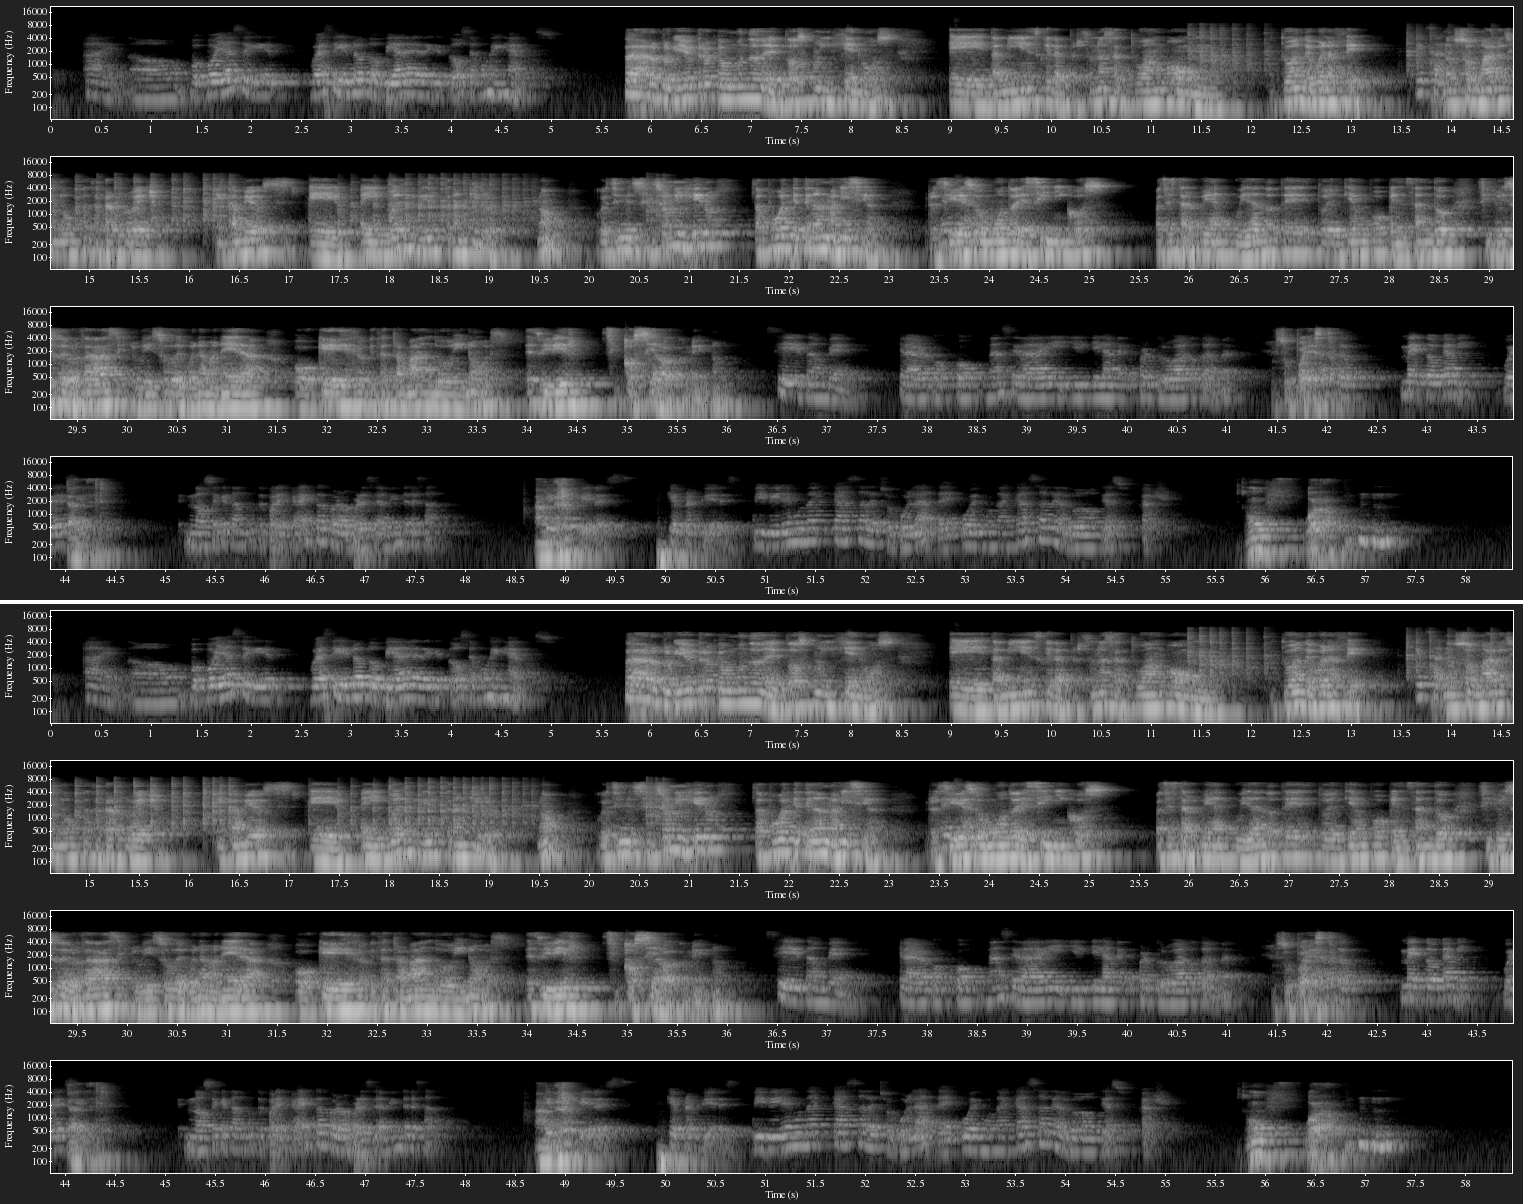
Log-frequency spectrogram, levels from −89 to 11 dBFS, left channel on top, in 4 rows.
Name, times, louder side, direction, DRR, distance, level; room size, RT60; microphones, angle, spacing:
voice 1, 0.3-2.2 2.6-5.0 13.6-13.9 23.5-23.8 25.9-26.3 36.5-37.2 37.7-41.0 41.4-42.2 42.7-43.4 43.8-44.2 45.2-47.7 48.8-49.4 50.0-55.0 56.9-57.2, right 1 dB, 45° right, -5 dB, 1.0 m, -35 dB
voice 2, 5.7-8.7 9.0-11.7 12.3-13.1 13.9-15.8 16.3-19.1 19.5-19.6 20.1-22.9 23.4-25.2 25.7-34.5 34.8-35.9 41.5-42.1 44.0-44.4 48.7-49.0 55.8-56.7, equal, 45° left, -3 dB, 0.7 m, -25 dB
sound 1, 11.4-12.4 13.5-16.7 17.2-19.7 20.3-20.8, right 1 dB, 20° right, 0.5 m, -36 dB
2.8 x 2.4 x 2.2 m, 0.89 s
head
